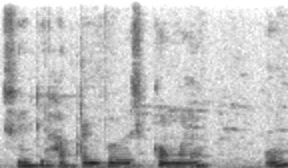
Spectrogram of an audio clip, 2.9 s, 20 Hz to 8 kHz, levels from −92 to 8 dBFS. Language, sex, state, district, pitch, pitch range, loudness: Bengali, male, West Bengal, Dakshin Dinajpur, 140 Hz, 135-155 Hz, -17 LUFS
